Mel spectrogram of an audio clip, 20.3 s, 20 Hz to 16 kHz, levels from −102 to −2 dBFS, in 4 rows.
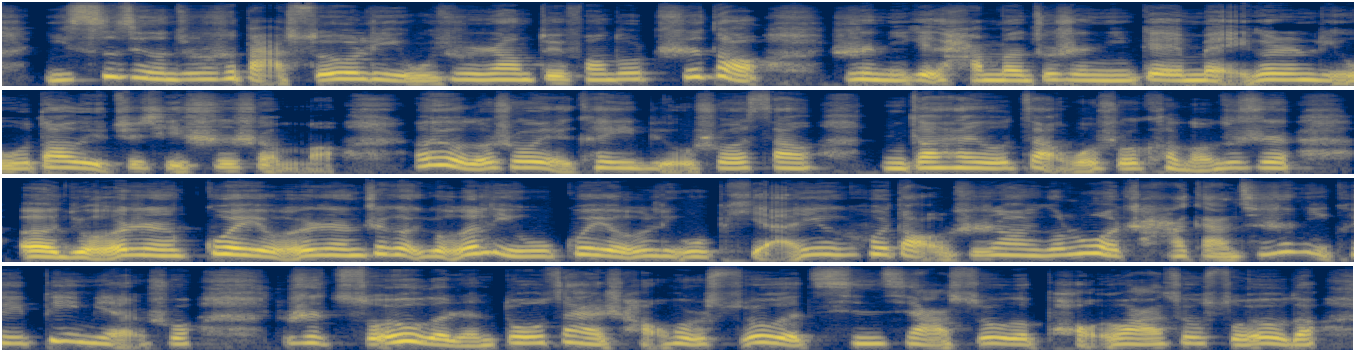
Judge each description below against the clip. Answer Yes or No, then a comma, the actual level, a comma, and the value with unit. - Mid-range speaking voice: No, high, 225 Hz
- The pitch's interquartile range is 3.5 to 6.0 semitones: No, average, 3.0 semitones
